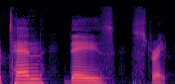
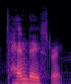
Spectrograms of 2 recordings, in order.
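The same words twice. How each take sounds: First: TEN, DAYS, STRAIGHT spaced far apart, very slowly; slow, weighty "ten ... days ... straight"; drawn-out emphasis. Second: "Ten days straight" said much softer, in one phrase; hushed repeat. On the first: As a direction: stretch out "ten days straight" with pauses between words. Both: Real, not acted. Repeats the length for weight.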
